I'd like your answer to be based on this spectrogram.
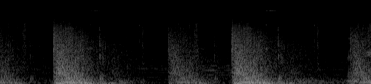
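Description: Heavy automatic gunfire in the video game 24: The Game, in dense sustained bursts broken by short gaps, loud and close, with no talking.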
